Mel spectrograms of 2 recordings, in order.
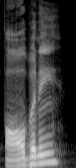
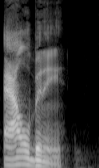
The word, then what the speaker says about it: Albany: It's pronounced Albany, not Albany. All right. I know there's only, it's spelled like Al. It's pronounced all.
